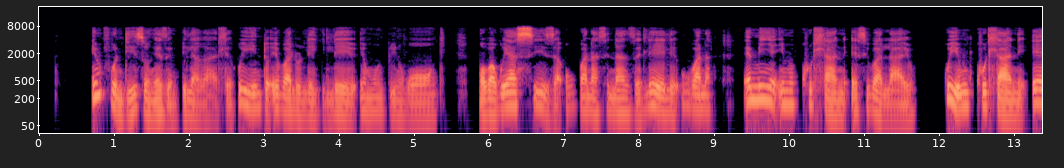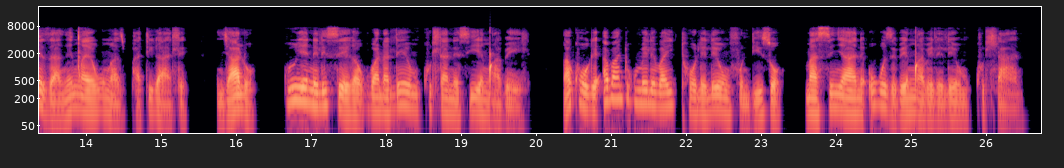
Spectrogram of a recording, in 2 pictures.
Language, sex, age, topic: North Ndebele, male, 36-49, health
